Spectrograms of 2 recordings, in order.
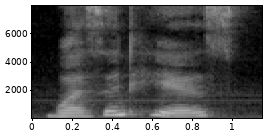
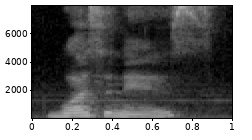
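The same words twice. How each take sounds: First: The h sound in 'his' is pronounced. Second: The h sound in 'his' is dropped.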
